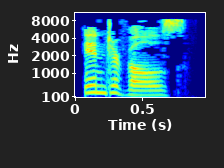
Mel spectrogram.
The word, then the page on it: intervals: British English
